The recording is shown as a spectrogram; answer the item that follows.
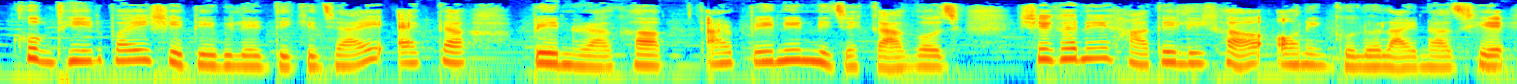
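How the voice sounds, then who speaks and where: Casting: female narrator, medium pitch, scripted dramatic storytelling with a faint music bed. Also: animated, moderate pace, warm tone.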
